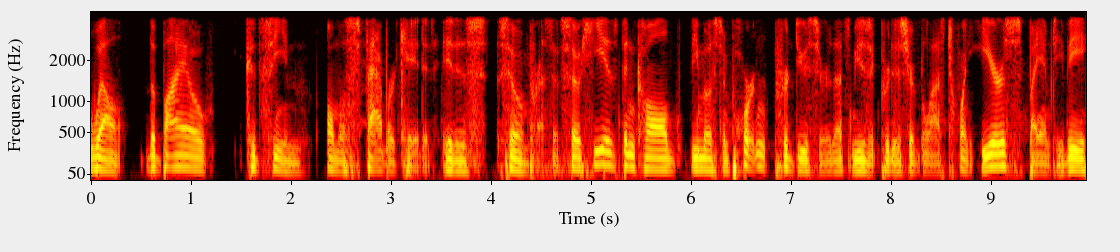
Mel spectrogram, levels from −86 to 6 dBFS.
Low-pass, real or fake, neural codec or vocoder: 3.6 kHz; real; none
